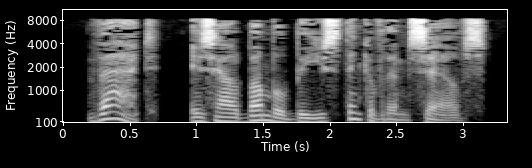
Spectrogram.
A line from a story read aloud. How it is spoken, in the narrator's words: Sophronia said quite calmly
